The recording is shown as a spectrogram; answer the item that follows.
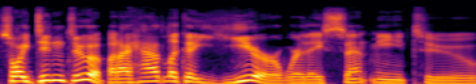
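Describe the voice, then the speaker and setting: In a dry, close sound with no echo and a very clean, silent background, a man with an American accent and fairly high pitch speaks with very wide pitch swings. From New York City. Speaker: podcast host and actor. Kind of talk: casual chat.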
